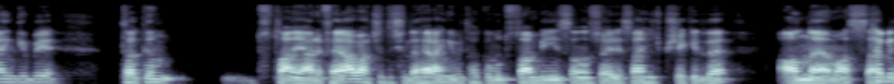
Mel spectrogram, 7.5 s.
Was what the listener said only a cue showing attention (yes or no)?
no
